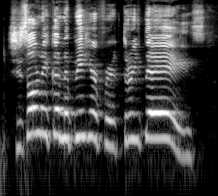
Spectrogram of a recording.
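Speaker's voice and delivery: high, loud retold protest; imitated quarrelling inmate. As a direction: argue it across the cell. Acts inmate arguing in jail.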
